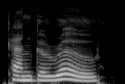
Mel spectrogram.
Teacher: 那么重音在后面，在第三个音节 roo 上面 · IPA: [,kæŋgə'ruː]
